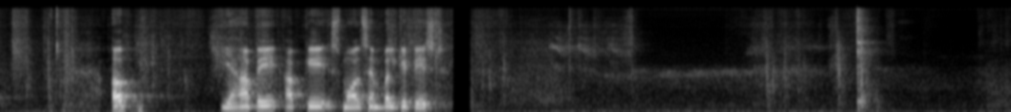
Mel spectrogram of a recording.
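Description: Paper pages rustle and flap as a book's pages are turned.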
